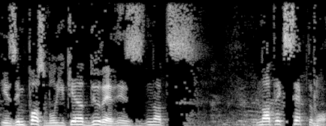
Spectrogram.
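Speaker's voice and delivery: very slow, heavy, put-on Russian accent. Speaker acts out the Russians' reply to an invitation, in a Russian accent. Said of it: "That's my Russian accent for you".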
